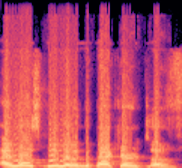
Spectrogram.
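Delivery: very high, slow, tearful sob-talk. Retelling how the daughter came back crying for help: imitating Maddie crying. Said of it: "crying with tears".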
